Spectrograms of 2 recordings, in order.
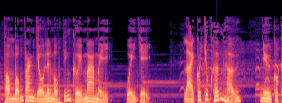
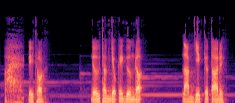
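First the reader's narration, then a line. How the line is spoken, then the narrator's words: Low voice. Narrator (Vietnamese): Tên Nam nhỏ giọng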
